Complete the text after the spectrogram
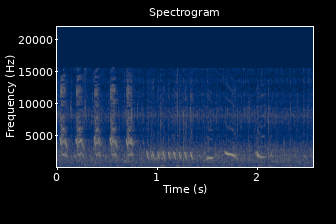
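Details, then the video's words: Greater green leafbird master training recording, a lively singer showing its isian fill-in phrases: rapid buzzy chattering notes, then a run of dense trilled notes and short rising whistles over light background hiss. "masteran cucak ijo gacor BONGKAR ISIAN masteran istimewa"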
